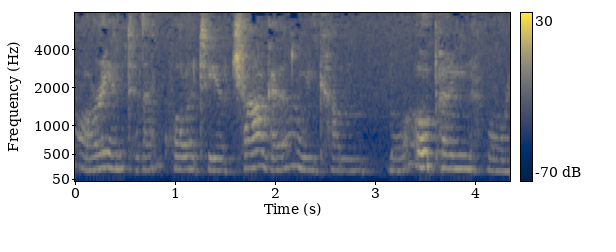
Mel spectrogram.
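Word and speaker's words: cāga: So he used a different word for this, and that word is the Pali word chaga, spelled C-A-G-A, and C is pronounced as C-H in Pali.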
